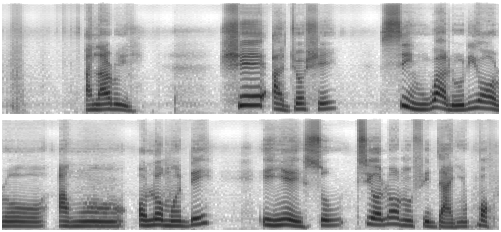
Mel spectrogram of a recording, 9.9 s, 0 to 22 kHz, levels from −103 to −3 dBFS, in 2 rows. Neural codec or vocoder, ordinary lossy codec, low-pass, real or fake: autoencoder, 48 kHz, 32 numbers a frame, DAC-VAE, trained on Japanese speech; none; none; fake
